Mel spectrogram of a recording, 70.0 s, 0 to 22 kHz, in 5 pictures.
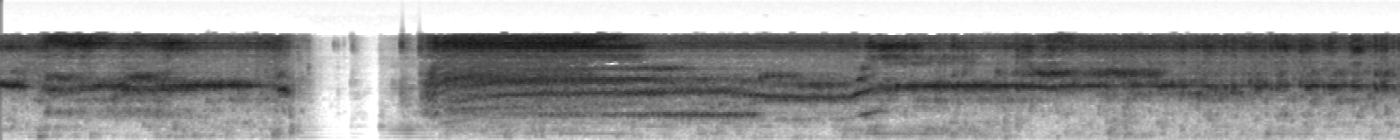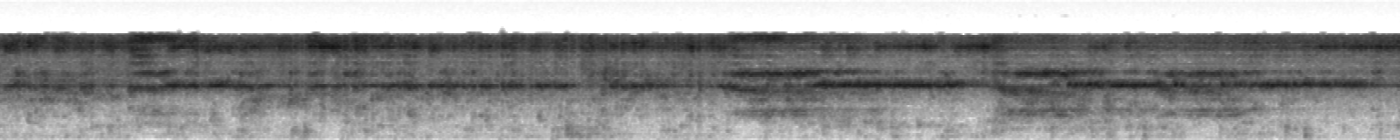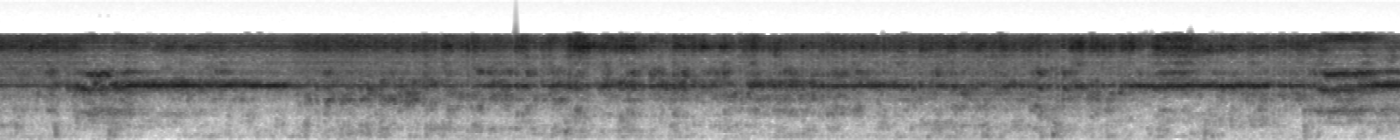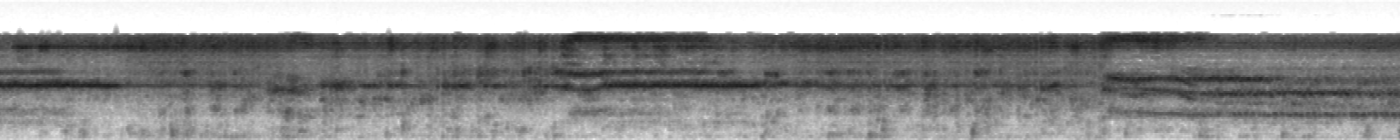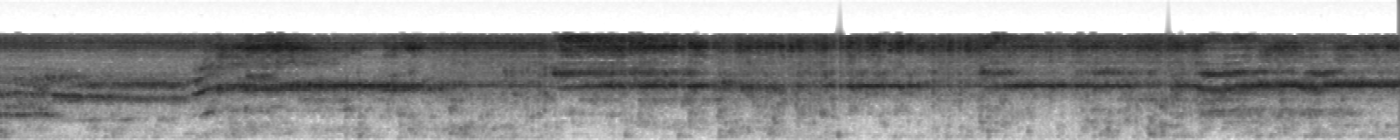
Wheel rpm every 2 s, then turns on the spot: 220, 100, 110, 160, 200, 230, 230, 230, 230, 230, 230, 230, 220, 230, 230, 230, 240, 230, 230, 230, 230, 230, 230, 230, 230, 230, 220, 160, 170, 220, 230, 230, 230, 230, 230.
2-4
